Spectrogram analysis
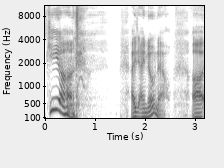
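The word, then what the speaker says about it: Keoghan: my fellow countryman's name barry keon is pronounced keon i i know now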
